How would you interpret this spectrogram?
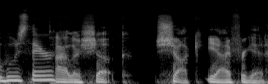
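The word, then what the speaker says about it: Shough: And the Saints appear to have is it Tyler Show who's there? Tyler Shuck. Shuck. Yeah, I forget. How do you say I'm not planning to learn rhymes with duck?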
